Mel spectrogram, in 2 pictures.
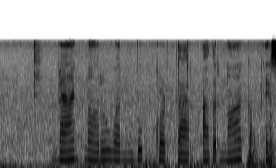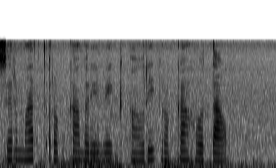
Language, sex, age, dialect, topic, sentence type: Kannada, female, 18-24, Northeastern, banking, statement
